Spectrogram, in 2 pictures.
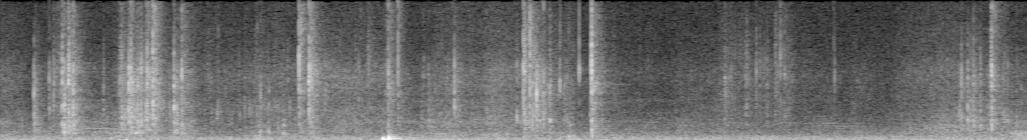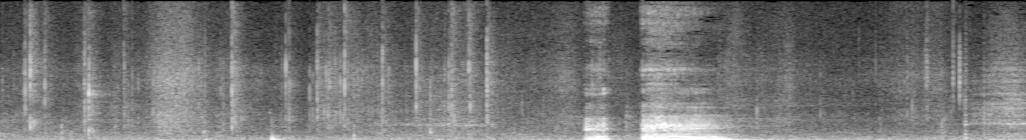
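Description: Gloved hands handling a cardboard trading-card box and its lid, with faint scattered clicks and rustles. A brief wordless voice sound, falling in pitch, comes about eight seconds in.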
